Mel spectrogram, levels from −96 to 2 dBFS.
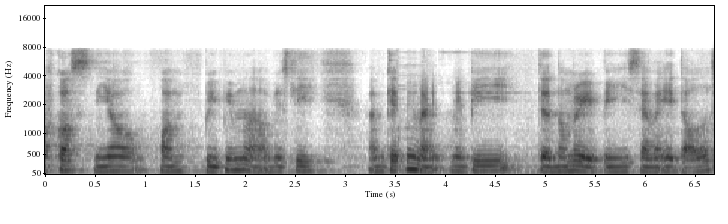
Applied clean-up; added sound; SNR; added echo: neural separator model SepFormer DNS4.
